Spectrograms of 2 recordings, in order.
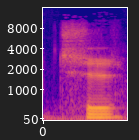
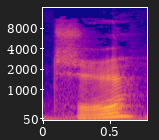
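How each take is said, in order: First: The pitch stays high, level and long. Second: The pitch rises from middle to high. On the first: It means to eat. "The first tone is high and level. You could try to pronounce it stable and long" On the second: It means late. "The second tone starts medium in tone and then reaches the peak"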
